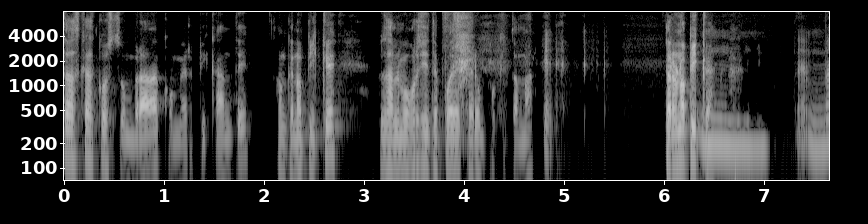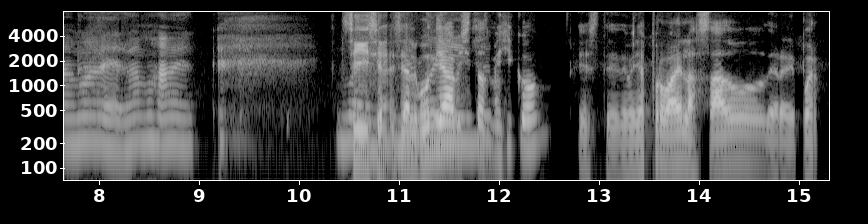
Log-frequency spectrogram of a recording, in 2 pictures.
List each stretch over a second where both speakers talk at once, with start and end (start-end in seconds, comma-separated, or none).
10.4-11.9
